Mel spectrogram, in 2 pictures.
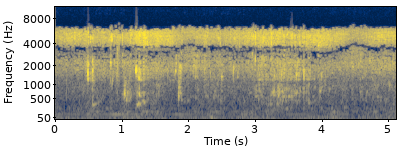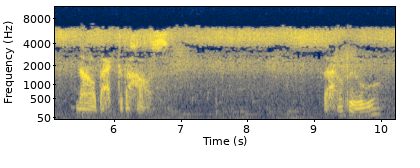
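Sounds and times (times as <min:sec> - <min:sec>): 
whiskey glugging and splashing out of a half-full bottle: 0:00.4 - 0:05.0
speech: 0:05.5 - 0:06.8, 0:09.2 - 0:10.1.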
